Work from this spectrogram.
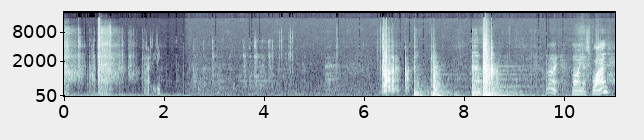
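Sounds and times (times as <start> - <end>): loud knocks: 6.8 - 9.7.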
